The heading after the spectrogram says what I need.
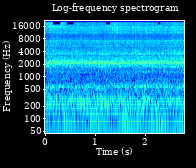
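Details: Payne furnace draft inducer after replacing the motor, which had made a chopsaw-like noise at every start; with a new gasket and the wires reconnected it runs as a smooth, steady hum without chopping or rattle, and the furnace then lights.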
